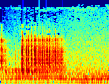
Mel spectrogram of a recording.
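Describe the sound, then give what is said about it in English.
A short clatter of dice rattling and tumbling across a tabletop, a quick burst of sharp, bright clicks lasting about half a second before settling, fairly quiet; rolled to decide whether a hammer attack in a game hits. “Dice gods, be kind.”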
